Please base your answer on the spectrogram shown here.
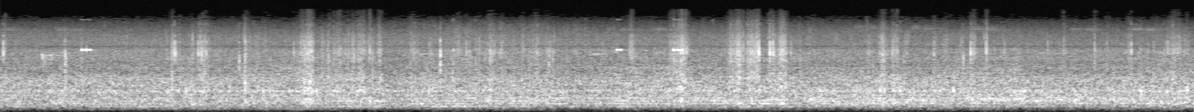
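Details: Steady background hiss with scattered camera shutter clicks; no clear animal call stands out.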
